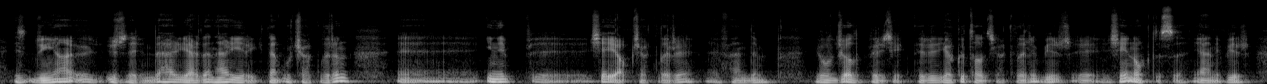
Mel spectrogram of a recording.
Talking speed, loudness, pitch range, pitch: 120 wpm, -26 LUFS, 100-130 Hz, 110 Hz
